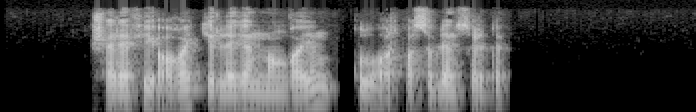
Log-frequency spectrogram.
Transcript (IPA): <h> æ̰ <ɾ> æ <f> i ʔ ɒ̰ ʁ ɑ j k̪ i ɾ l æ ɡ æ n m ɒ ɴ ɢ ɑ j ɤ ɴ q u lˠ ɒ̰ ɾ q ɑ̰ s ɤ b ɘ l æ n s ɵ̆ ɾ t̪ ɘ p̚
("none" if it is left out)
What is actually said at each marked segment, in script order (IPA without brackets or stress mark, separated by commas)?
ʃ, ɾ, f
